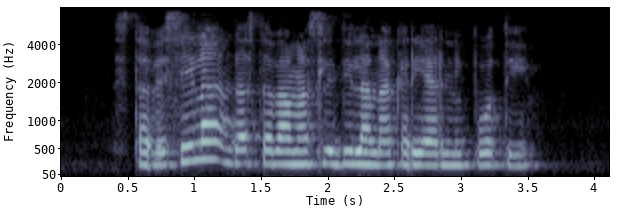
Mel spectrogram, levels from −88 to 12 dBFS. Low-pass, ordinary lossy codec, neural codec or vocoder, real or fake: 7.2 kHz; none; codec, 16 kHz, 16 kbps, FunCodec, trained on LibriTTS, 50 frames a second; fake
